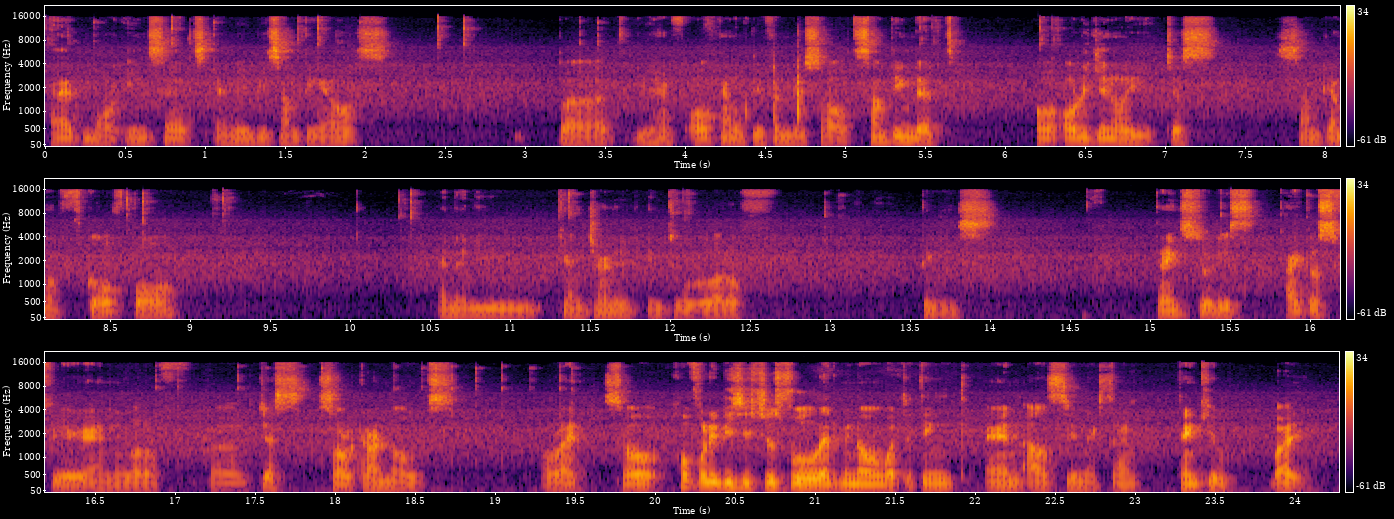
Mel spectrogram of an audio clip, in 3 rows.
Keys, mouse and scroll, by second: 9.4 ctrl+`, 9.4 ctrl+3.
